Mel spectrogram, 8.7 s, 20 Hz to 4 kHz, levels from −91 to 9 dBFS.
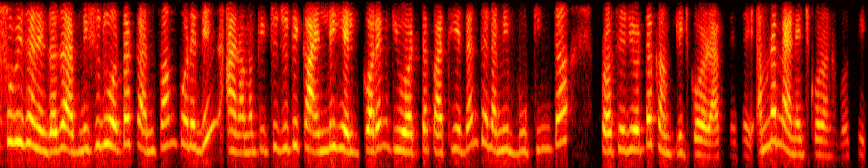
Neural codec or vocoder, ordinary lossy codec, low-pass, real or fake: codec, 16 kHz in and 24 kHz out, 1 kbps, XY-Tokenizer; Opus, 16 kbps; 3.6 kHz; fake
